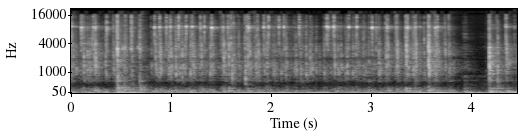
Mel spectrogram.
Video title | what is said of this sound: Sades Rebellion - Keyboard Mechanical Low Budget | kliknya ini Jadi terdengar lebih nyaring karena memang bagian dalam dari casingnya ini kopong jadi emang suaranya terdengar kopong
